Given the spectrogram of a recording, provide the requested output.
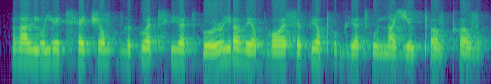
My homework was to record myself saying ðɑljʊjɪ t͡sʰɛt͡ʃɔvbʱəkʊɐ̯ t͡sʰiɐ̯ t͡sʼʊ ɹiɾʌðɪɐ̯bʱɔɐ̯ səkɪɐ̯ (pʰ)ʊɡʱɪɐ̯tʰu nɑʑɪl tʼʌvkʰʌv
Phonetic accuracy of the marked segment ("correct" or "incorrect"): correct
